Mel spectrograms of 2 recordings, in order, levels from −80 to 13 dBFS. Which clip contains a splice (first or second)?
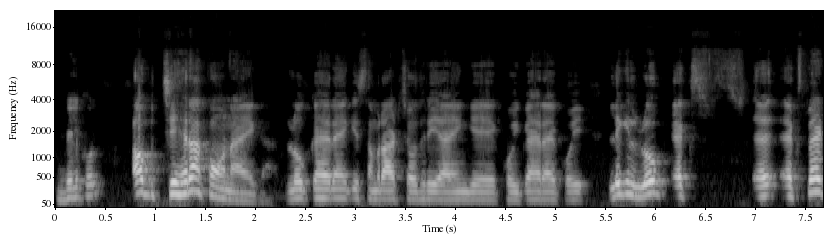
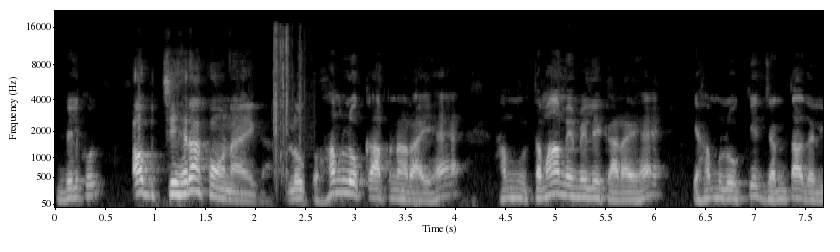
second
